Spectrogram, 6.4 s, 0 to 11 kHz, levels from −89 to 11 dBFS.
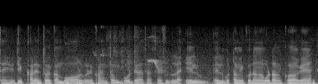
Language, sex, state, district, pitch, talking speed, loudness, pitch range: Chakma, male, Tripura, Unakoti, 100 Hz, 205 wpm, -18 LUFS, 95-105 Hz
